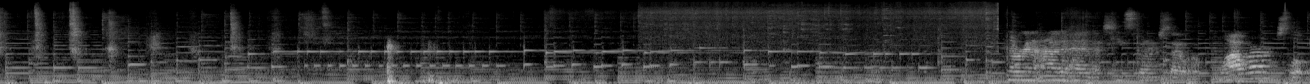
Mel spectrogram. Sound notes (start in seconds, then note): 0.0 grinding; 6.1 sizzling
